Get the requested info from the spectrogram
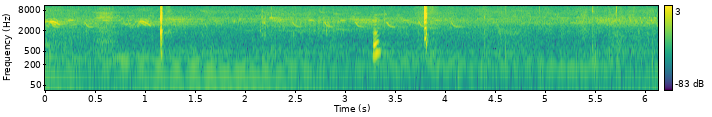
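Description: Small birds chirping: short, high chirps repeated over and over, fading out after about three and a half seconds, over a steady low hum, with two sharp clicks about a second and nearly four seconds in.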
